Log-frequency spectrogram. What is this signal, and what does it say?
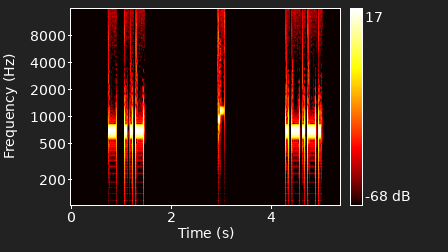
Morse code, heard as a keyed tone, about 22 wpm, 700 Hz. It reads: TU <AR>
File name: Top 90 QSO Elements - 8x Character Spacing - 22wpm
